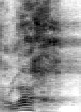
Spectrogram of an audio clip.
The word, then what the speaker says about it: ruach: Aquí se usa otra palabra hebrea, que se escribe ruach, con R de Raúl, A-C-H, se pronuncia ruach.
